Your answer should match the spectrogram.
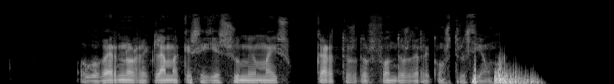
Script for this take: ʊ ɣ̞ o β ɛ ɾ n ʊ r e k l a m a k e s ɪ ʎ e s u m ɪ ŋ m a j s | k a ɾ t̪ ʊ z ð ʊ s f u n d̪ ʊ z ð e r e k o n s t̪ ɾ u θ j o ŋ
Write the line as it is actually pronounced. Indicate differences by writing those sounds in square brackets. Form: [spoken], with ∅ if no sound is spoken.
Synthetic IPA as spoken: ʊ ɣ̞ o β ɛ ɾ n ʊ r e k l a m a k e s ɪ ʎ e s u m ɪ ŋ m a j s | k a ɾ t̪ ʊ z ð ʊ s f [o] n d̪ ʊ z ð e r e k o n s t̪ ɾ u θ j o ŋ

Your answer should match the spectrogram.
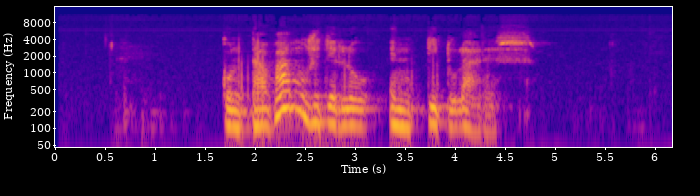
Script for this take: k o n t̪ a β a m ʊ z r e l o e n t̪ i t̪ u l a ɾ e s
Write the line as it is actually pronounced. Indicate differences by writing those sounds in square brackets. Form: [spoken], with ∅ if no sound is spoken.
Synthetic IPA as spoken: k o n t̪ a β a m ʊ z [ʎ] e l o e n t̪ i t̪ u l a ɾ e s

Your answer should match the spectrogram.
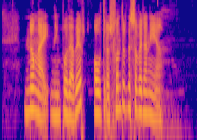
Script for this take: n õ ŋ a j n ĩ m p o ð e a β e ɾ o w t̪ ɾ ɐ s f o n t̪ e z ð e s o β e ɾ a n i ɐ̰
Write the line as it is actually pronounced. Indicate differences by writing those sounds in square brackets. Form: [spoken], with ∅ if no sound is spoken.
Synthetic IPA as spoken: n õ ŋ a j n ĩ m p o ð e a β e ɾ o w t̪ ɾ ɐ s f o n t̪ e z ð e s o β e ɾ a n i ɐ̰

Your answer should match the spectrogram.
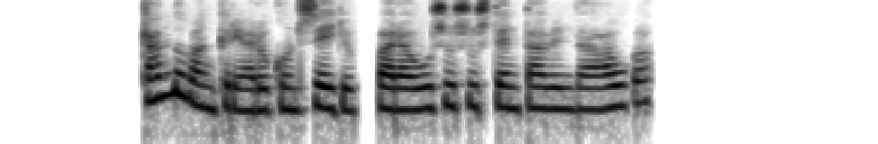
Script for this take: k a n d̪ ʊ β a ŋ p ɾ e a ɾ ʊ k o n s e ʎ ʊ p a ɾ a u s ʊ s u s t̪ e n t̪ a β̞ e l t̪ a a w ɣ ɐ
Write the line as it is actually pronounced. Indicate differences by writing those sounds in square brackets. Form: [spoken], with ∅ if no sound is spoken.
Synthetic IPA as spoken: k a n d̪ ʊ β a ŋ [k] ɾ e a ɾ ʊ k o n s e ʎ ʊ p a ɾ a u s ʊ s u s t̪ e n t̪ a β̞ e l [d̪] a a w ɣ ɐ

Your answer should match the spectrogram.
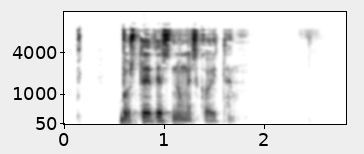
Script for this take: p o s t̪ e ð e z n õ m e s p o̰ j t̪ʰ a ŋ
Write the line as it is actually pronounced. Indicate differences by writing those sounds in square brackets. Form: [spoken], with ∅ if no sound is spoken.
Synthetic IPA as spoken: [b] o s t̪ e ð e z n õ [ŋ] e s [k] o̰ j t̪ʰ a ŋ

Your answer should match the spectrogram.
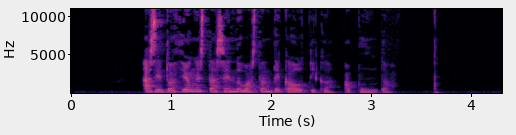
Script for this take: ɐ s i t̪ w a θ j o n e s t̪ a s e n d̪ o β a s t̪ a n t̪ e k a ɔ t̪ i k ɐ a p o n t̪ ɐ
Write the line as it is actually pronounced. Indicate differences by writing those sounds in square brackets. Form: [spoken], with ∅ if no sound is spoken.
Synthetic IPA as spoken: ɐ s i t̪ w a θ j o [ŋ] e s t̪ a s e n d̪ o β a s t̪ a n t̪ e k a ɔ t̪ i k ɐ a p [u] n t̪ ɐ

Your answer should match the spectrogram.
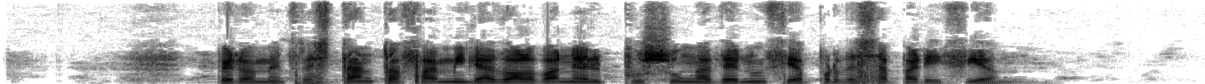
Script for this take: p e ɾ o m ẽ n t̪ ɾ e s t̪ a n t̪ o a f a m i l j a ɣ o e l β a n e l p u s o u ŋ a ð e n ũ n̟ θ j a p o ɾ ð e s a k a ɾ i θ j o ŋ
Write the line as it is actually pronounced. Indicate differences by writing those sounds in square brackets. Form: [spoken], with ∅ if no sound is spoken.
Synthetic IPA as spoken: p e ɾ o m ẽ n t̪ ɾ e s t̪ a n t̪ o a f a m i l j a [ð] o [a] l β a n e l p u s o u ŋ a ð e n ũ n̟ θ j a p o ɾ ð e s a [p] a ɾ i θ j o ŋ

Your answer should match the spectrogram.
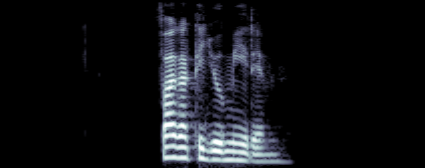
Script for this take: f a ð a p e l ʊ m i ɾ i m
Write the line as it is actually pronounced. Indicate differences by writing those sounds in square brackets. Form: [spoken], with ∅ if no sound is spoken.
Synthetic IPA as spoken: f a [ɣ] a [k] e [ʎ] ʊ m i ɾ [e] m

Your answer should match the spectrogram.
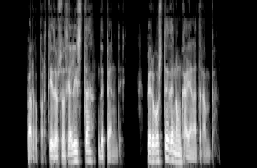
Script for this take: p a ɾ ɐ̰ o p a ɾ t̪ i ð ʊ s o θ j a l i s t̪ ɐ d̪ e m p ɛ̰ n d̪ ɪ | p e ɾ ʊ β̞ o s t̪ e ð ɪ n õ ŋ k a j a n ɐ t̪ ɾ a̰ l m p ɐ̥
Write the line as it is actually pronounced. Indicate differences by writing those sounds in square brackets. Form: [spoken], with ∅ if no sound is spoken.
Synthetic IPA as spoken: p a ɾ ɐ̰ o p a ɾ t̪ i ð ʊ s o θ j a l i s t̪ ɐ d̪ e [∅] p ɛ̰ n d̪ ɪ | p e ɾ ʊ β̞ o s t̪ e ð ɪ n õ ŋ k a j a n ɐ t̪ ɾ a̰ [∅] m p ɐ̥

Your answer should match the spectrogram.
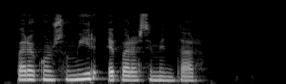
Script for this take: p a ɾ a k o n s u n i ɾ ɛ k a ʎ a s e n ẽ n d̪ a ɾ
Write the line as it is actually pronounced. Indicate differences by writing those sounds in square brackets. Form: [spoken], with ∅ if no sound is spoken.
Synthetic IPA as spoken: p a ɾ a k o n s u [m] i ɾ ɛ [p] a [ɾ] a s e [m] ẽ n [t̪] a ɾ

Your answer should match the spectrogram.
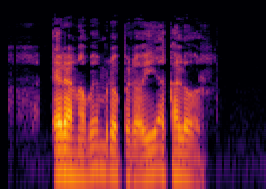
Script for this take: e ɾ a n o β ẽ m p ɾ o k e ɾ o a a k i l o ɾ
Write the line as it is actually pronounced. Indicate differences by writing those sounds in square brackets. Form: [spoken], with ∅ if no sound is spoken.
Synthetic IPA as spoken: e ɾ a n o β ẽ m [b] ɾ o [p] e ɾ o [i] a k [a] l o ɾ

